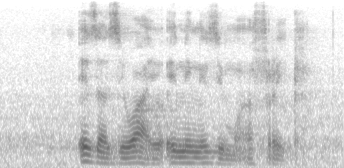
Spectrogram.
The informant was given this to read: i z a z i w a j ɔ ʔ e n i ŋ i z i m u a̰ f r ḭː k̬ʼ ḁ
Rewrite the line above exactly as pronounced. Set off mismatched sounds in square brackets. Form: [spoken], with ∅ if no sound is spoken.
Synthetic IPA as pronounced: [ɛ] z a z i w a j ɔ ʔ e n i ŋ i z i m u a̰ f r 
